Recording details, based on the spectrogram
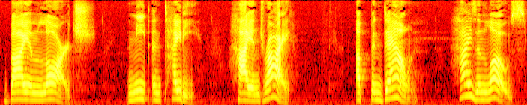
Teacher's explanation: So both the rhythm here is pretty consistent, but also the intonation, right? Because you raise the pitch for the first word, you reduce the pitch for the middle word, for the connecting word, and then you raise the pitch, and it's usually a little higher by and large, right?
